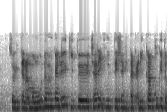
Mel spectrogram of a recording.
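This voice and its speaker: Over noticeable background noise, a man talks very fast at a high pitch with fairly even intonation. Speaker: videographer and editor. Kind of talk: casual tutorial talk. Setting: live stream on social media.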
